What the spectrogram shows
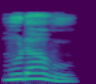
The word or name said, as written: ಮೊಡವೆ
